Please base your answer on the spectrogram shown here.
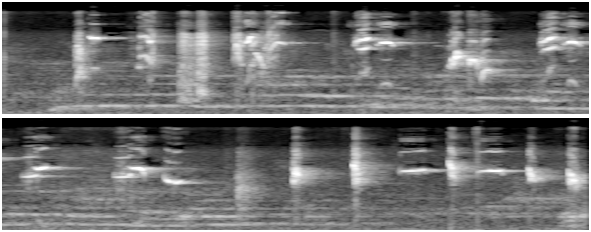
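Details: Leafbird (cak ijo) singing energetically, delivering rapid varied high chirps, buzzy notes and short falling whistles in quick succession, with a faint low tone underneath.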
